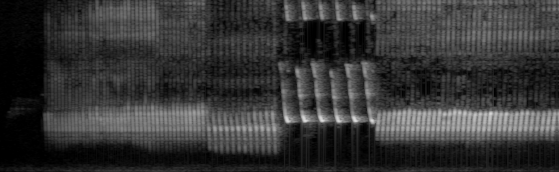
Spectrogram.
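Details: Canary in full rolling song, used as a lure for young or silent canaries: a long even trill, then a faster pulsed roll of ringing notes, ending in a steady dense trill.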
